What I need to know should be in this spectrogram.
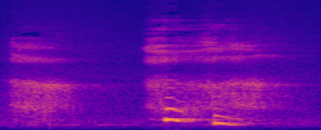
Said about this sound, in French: Bâillez.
